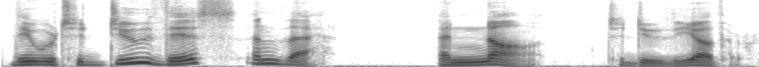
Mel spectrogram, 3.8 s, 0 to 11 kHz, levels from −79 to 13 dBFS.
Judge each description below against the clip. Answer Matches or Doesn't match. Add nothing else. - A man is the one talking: Matches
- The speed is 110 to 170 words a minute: Doesn't match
